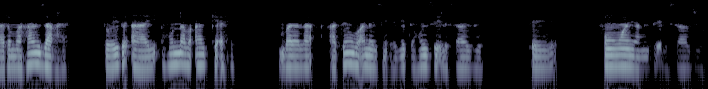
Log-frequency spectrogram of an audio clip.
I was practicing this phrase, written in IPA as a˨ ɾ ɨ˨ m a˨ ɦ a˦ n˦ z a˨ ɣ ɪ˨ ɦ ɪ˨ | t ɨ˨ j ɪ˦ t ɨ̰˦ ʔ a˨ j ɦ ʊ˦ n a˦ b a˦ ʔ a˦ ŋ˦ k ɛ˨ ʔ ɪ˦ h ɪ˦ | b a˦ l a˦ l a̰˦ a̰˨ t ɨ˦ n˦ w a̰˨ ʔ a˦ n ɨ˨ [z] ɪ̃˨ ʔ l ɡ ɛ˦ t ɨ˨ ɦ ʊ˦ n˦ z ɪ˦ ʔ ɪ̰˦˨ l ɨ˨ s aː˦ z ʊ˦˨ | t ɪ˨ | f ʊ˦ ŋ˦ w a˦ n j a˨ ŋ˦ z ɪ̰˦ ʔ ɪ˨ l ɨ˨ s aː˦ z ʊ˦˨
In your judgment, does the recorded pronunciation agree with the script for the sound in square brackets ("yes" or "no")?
yes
